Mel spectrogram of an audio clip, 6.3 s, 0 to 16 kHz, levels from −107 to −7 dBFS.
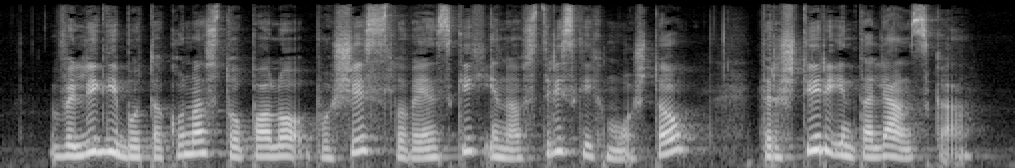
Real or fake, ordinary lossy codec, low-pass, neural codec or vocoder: real; MP3, 96 kbps; 14.4 kHz; none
